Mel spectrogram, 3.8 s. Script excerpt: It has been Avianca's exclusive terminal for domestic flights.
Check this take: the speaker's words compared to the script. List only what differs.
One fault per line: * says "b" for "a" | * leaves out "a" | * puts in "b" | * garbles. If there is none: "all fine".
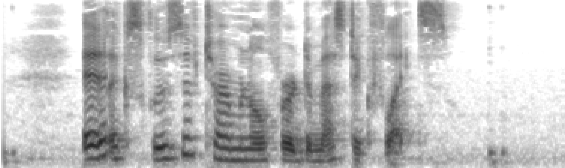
* leaves out "has been Avianca's"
